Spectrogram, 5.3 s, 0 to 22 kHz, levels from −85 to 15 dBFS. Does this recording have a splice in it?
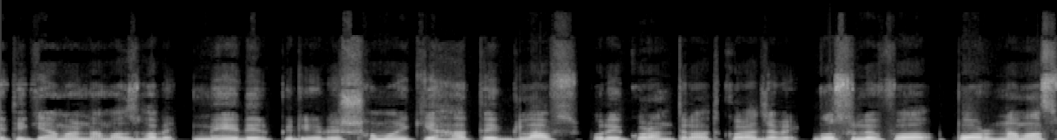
yes; 2 cuts; at 1.0 s, 4.1 s

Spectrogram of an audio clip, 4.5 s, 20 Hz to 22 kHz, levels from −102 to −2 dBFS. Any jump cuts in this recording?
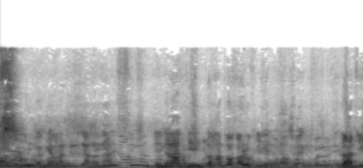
no; 0 cuts

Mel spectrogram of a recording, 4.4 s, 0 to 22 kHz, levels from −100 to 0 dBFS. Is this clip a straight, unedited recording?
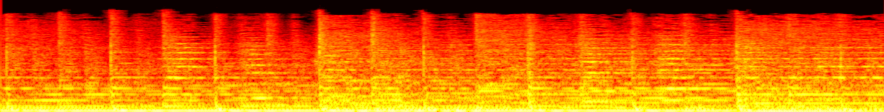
yes; 0 cuts

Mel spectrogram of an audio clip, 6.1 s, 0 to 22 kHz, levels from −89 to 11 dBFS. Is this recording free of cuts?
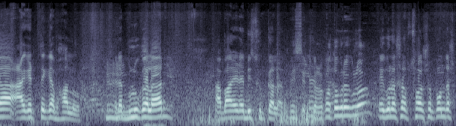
yes; 0 cuts

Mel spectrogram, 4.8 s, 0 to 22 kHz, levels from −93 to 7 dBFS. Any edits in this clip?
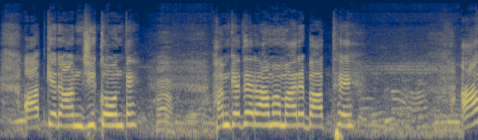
yes; 1 cut; at 1.3 s

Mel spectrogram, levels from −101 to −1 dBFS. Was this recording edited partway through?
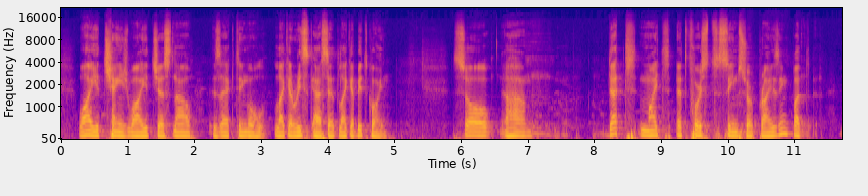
no; 0 cuts

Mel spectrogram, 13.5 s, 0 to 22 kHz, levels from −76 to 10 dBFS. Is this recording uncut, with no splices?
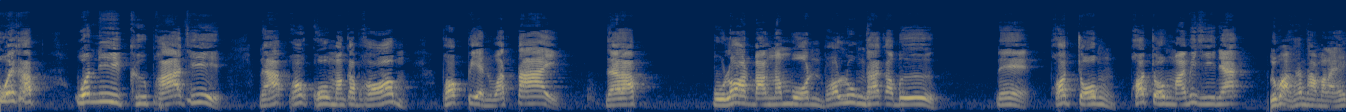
no; 1 cut; at 12.5 s

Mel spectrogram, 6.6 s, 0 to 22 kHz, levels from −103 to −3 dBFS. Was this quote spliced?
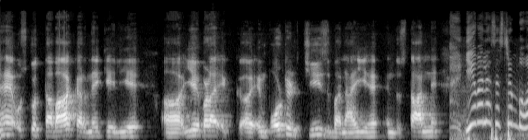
yes; 1 cut; at 5.6 s

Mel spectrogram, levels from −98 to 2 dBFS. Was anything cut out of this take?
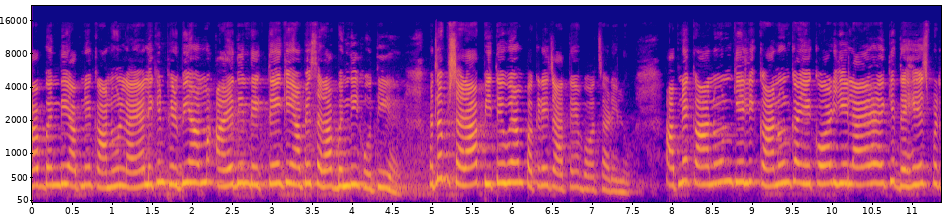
no; 0 cuts

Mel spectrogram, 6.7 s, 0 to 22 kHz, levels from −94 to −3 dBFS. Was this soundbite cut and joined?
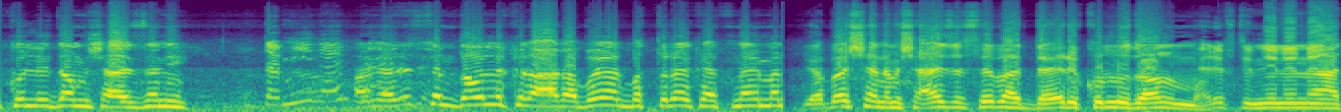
yes; 2 cuts; at 1.1 s, 6.0 s

